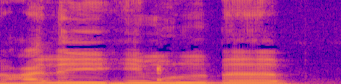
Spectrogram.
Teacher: তো এই যখন এই সুকুন থাকবে, কিন্তু পরের হরফে যদি এই আপনার এই ই চলে আসে, সুকুন চলে আসে, তো দুই সুকুন তো একসাথে পড়া যাবে না, তখন এই মিমের পেজ দিয়ে পড়তে হবে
